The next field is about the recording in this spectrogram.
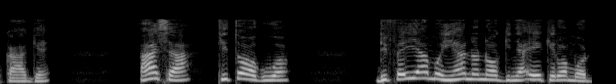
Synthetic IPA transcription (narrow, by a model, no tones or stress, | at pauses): kaɡɛ | aɕa | titɔɣuɔ | difɛiamohihanɔnɔɡiɲaekeɾwɔmɔːd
